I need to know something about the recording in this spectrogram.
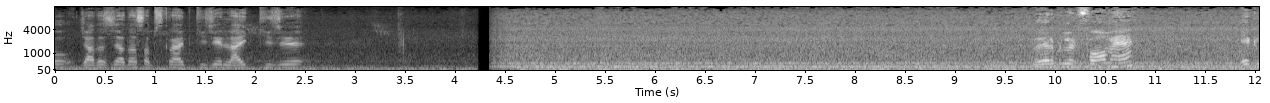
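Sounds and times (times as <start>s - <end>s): train machine hum: 4.4s - 12.0s.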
